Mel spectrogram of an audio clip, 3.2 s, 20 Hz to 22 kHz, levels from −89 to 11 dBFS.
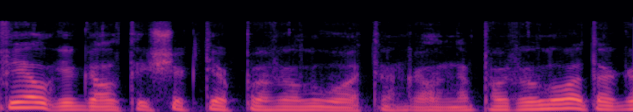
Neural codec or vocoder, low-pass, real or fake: vocoder, 22.05 kHz, 80 mel bands, Vocos; 9.9 kHz; fake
